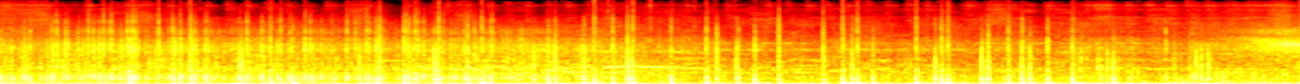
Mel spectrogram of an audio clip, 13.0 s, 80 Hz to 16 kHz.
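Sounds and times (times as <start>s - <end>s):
fireworks bursting and crackling: 0.0s - 13.0s
music playing: 0.0s - 13.0s
deep rumble: 10.3s - 13.0s.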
